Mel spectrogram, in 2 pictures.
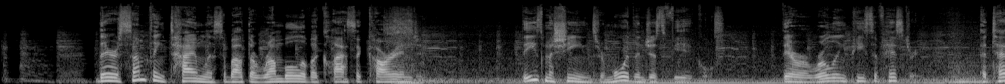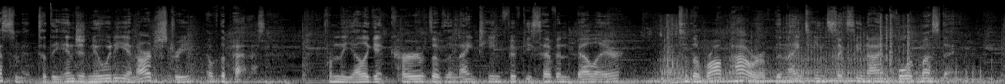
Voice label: Car Documentary Sample, Classic Car Doc Snippet, Friendly, conversational, approachable Male Voice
